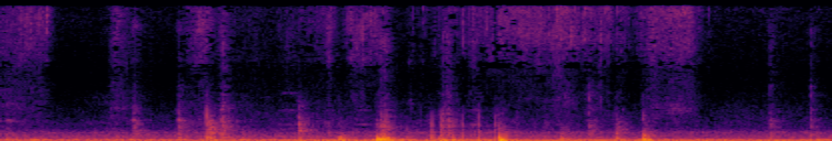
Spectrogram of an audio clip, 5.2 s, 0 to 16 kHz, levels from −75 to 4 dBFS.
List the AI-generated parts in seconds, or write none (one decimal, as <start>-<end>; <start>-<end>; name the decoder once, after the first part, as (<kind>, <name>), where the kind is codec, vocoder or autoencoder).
none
